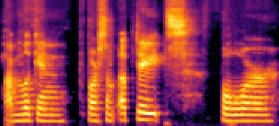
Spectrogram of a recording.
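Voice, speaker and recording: A woman hosts a casual livestream in a slightly low voice. She speaks slowly and haltingly, sounding distracted. Her words come out a little thick, as from a swollen tongue. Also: flat delivery, darkish tone. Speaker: livestream host commenting on trials.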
